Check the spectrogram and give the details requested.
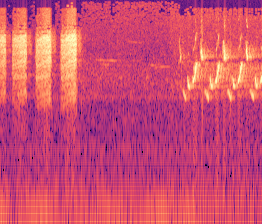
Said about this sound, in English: Sound familiar? That's the one. It's a Carolina wren.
